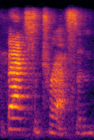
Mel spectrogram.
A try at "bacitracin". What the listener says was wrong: It's bacitracin. No! Number one, there's no X. And number two, it's bacitracin.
